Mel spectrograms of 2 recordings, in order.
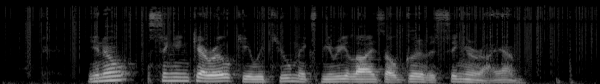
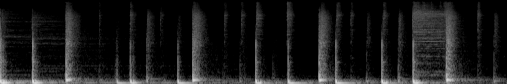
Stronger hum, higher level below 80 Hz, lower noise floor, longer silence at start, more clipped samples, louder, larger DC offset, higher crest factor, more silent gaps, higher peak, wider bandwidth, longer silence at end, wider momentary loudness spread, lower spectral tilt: neither; second, -60 dBFS vs -26 dBFS; first, -53 dBFS vs -44 dBFS; first, 0.25 s vs 0 s; neither; second, -28 LUFS vs -24 LUFS; neither; about the same, 18 dB vs 20 dB; neither; second, -10 dBFS vs 0 dBFS; second, 17 kHz vs 19.5 kHz; first, 0.4 s vs 0.1 s; first, 18 LU vs 12 LU; about the same, -6.5 dB/octave vs -6 dB/octave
